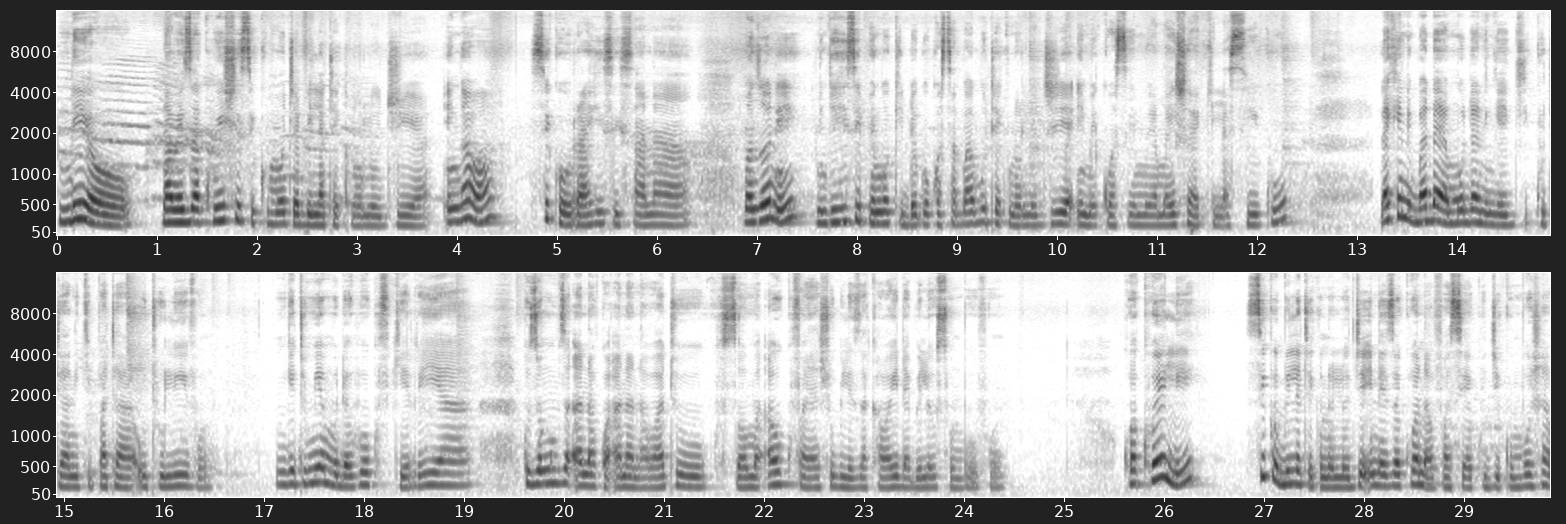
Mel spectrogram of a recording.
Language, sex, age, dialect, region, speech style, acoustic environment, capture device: Swahili, female, 25-34, Kenya - Nairobi Sheng-influenced, Kenya, relaxed; focused, appliances; nature, mobile / Linux / Chrome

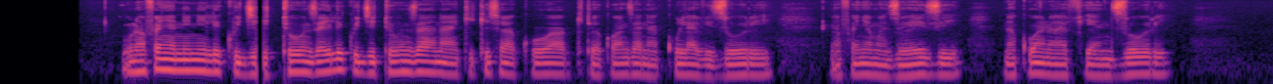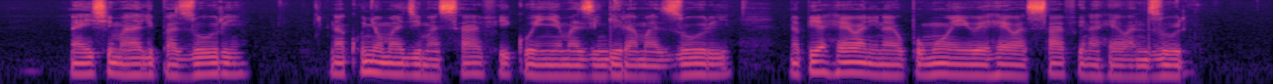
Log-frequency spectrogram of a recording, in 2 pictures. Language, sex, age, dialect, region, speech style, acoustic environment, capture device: Swahili, male, 18-24, Kenya - Nairobi Sheng-influenced, Kenya, focused, people talking; nature, mobile / Linux / Chrome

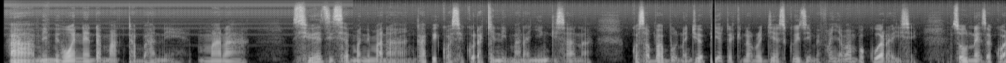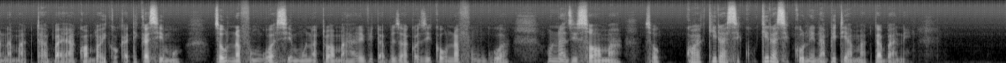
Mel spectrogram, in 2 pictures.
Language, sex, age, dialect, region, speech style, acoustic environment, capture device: Swahili, male, 35-44, Kenya - Kiambu, Kenya, nervous, nature, mobile / Linux / Chrome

